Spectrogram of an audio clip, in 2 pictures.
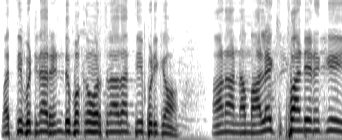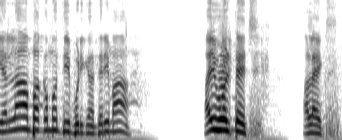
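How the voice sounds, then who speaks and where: A man's voice: high-pitched, steady tone, fast talker. A man co-commentating a local cricket match, teasing and joking with his partner. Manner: teasing, playful banter.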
